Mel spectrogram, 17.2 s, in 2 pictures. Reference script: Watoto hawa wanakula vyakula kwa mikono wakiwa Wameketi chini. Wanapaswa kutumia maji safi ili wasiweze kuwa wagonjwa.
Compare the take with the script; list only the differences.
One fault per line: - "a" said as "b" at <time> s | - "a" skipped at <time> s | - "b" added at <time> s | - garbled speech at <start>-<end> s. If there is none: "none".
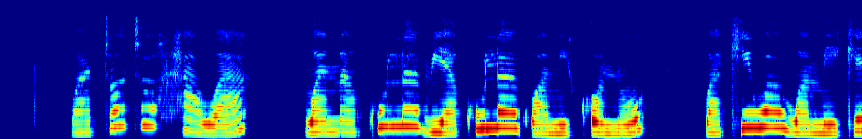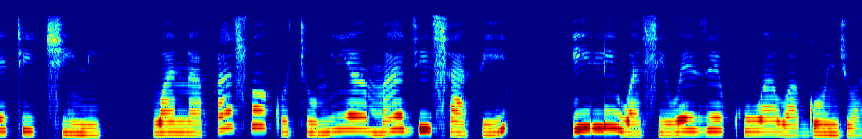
none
